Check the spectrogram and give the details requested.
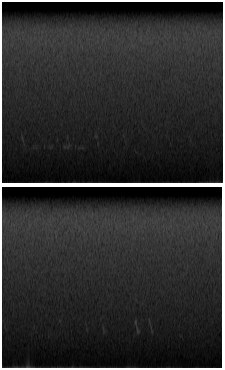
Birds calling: Rock Wren (Salpinctes obsoletus), Gray-crowned Rosy-Finch (Leucosticte tephrocotis)

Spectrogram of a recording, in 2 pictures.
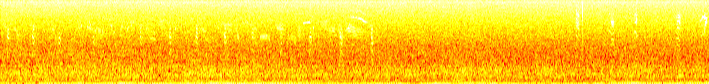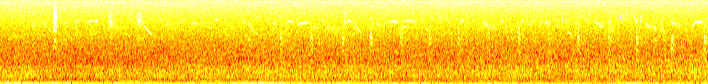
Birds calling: Hawaii Amakihi (Chlorodrepanis virens), Erckel's Francolin (Pternistis erckelii), Eurasian Skylark (Alauda arvensis)

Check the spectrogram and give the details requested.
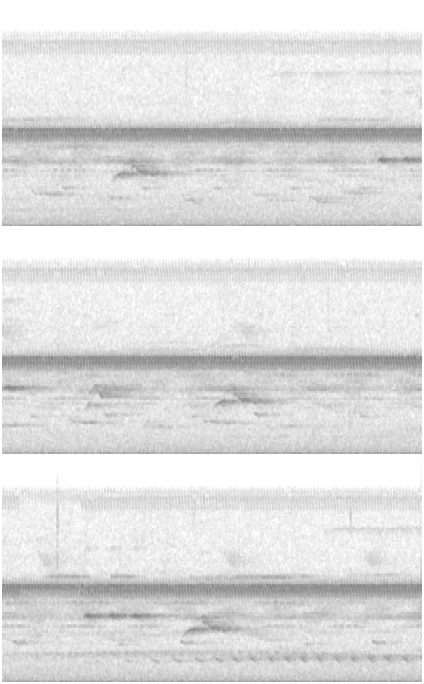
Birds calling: Buff-throated Woodcreeper (Xiphorhynchus guttatus), Long-winged Antwren (Myrmotherula longipennis), Piratic Flycatcher (Legatus leucophaius), Hauxwell's Thrush (Turdus hauxwelli), Cinnamon-throated Woodcreeper (Dendrexetastes rufigula), Barred Forest-Falcon (Micrastur ruficollis)

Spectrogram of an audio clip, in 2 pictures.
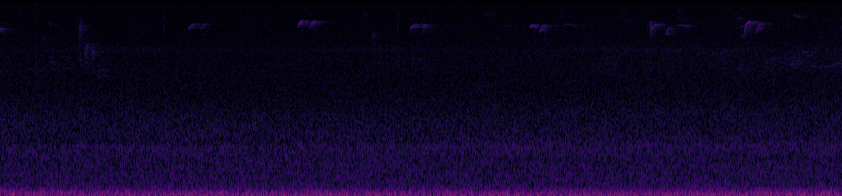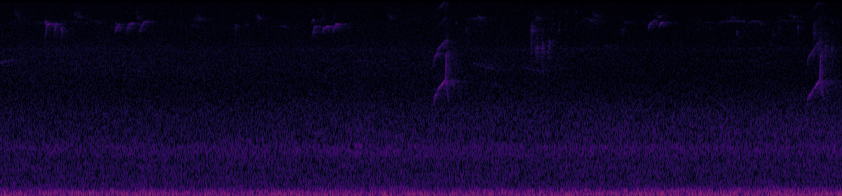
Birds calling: Black-capped Chickadee (Poecile atricapillus), Great Crested Flycatcher (Myiarchus crinitus)

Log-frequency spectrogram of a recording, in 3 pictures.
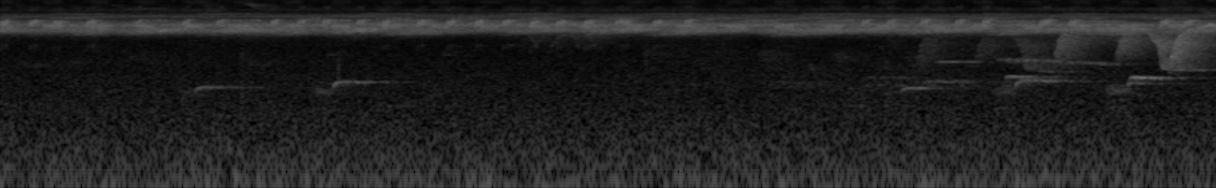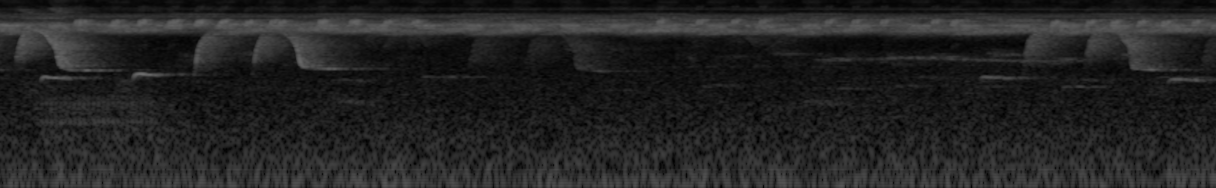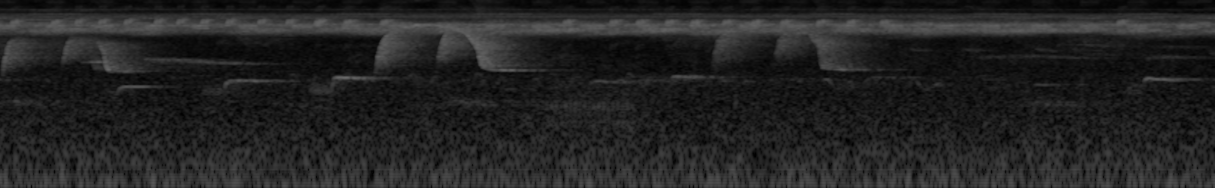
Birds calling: Black-faced Antthrush (Formicarius analis), Wing-barred Piprites (Piprites chloris), Black-capped Becard (Pachyramphus marginatus), Thrush-like Wren (Campylorhynchus turdinus), Dusky-capped Greenlet (Pachysylvia hypoxantha), Purple-throated Fruitcrow (Querula purpurata), Hauxwell's Thrush (Turdus hauxwelli), Plumbeous Pigeon (Patagioenas plumbea), Screaming Piha (Lipaugus vociferans), unidentified bird

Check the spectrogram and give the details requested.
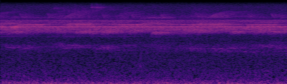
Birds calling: Amazonian Barred-Woodcreeper (Dendrocolaptes certhia)

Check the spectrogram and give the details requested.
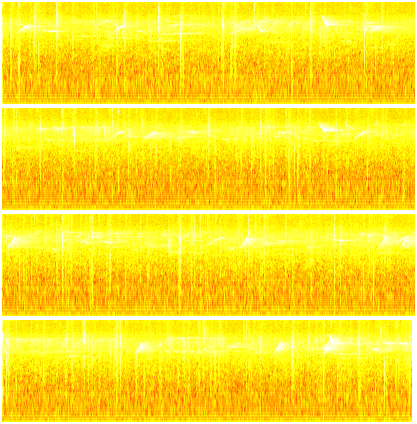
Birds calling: Iiwi (Drepanis coccinea), Apapane (Himatione sanguinea), Hawaii Amakihi (Chlorodrepanis virens)

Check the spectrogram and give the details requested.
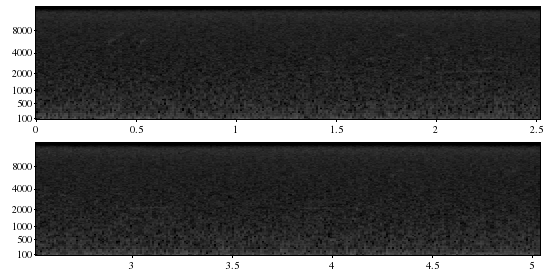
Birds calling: White-crowned Sparrow (Zonotrichia leucophrys), Rock Wren (Salpinctes obsoletus), Clark's Nutcracker (Nucifraga columbiana)

